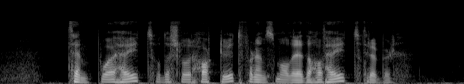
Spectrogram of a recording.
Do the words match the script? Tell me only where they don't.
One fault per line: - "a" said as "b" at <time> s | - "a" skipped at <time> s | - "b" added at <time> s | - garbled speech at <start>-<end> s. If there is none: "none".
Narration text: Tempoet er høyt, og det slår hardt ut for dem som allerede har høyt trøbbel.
none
